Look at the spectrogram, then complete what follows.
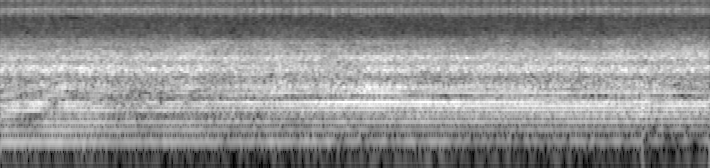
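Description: Steady mechanical drone with a constant low pitch, over a continuous outdoor background noise.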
